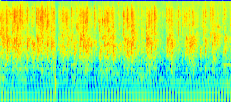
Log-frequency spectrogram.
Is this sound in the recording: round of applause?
yes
